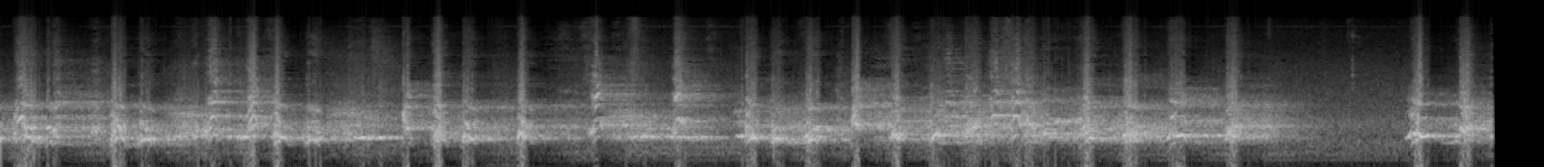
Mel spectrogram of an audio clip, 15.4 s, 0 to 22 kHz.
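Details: Dogs at The Barking Lot on 28 April 2014 bark continuously in quick, overlapping bursts for about fifteen seconds, several barks per second at times. The barking briefly eases before one last loud outburst.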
